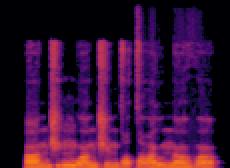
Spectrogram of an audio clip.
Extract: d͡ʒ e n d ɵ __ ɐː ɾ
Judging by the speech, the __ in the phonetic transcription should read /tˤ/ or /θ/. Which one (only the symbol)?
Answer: tˤ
